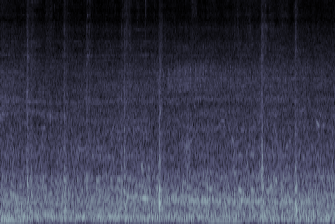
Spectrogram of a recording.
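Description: A rail motor car on the Kalka–Shimla narrow-gauge line at Shimla station, giving a steady rumbling drone with faint clicks from the track, close by and continuous, while voices talk lightly over it.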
